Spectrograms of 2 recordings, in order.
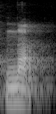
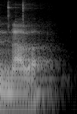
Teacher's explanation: Quitas la D, te quedan dos sonidos A y los juntas y ya está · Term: síncopa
